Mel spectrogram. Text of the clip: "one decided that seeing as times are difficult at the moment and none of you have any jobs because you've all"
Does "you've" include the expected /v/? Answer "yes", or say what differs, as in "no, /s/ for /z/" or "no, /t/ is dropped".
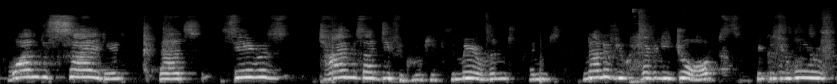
no, /w/ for /v/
